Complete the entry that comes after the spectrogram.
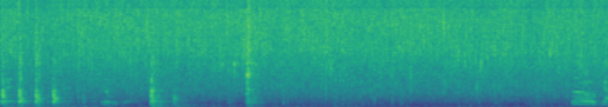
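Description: Onions sizzling loudly in a hot pan while a spoon scrapes and stirs them, several sharp clanks of utensil on metal over a constant close crackle of frying.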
